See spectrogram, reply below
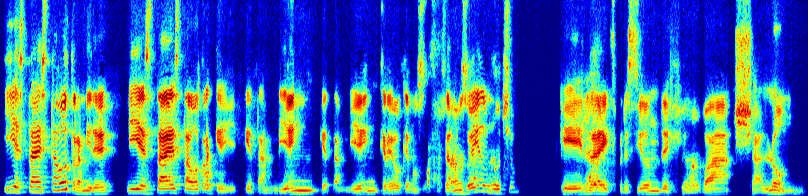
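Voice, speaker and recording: A man's voice: medium pitch, lively intonation, a little slow, fairly bright tone. A man with a mid-range voice leads an online Bible study over a video call. He explains step by step, poses rhetorical questions to his listeners and repeats key phrases to drive them home.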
